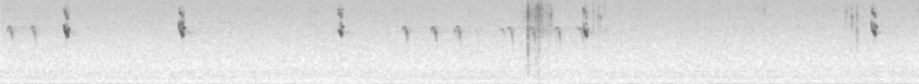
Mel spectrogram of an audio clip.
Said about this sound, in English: I'm standing right next to a bird. Barely fledged, I think.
